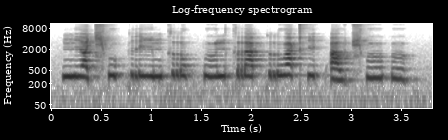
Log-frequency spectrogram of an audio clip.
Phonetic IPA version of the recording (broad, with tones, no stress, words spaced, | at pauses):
ŋi˨˩a̯t͡ɕʰu˦˥ʔ priː˧mkro˦˥k̚pɯː˦˥n kra˥˩t̚ pru˥˩a̯kʰi˥˩t̚ ʔa˨˩wt͡ɕʰɯː˦˥ ʔɯ˨˩k̚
